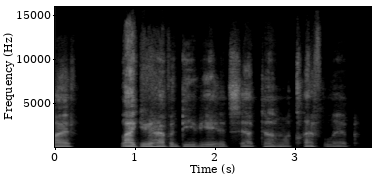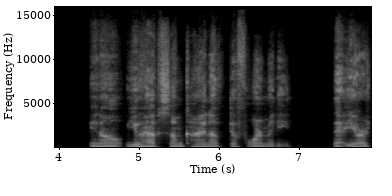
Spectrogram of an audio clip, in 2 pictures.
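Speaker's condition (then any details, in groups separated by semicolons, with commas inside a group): No condition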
